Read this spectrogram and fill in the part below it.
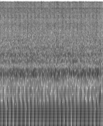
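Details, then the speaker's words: Yamaha Vega ZR after replacing the timing chain, which was loose and causing a rattle; even, steady idle thump with no chatter on the chain side, the rattle gone; normal idle. "Kalau sebelumnya tadi bunyi kemericik di bagian sini ya, bunyi itu sudah hilang ya."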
